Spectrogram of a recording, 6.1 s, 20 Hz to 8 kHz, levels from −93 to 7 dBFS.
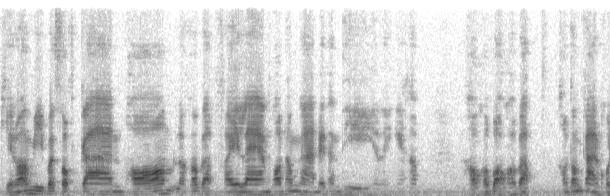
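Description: Speech cut by the noise suppressor occurs at 0.45–0.82, 1.13–1.31, 1.72–2.26, 2.71–4.93 and 5.18–5.85 s. The suppressor mistook quieter speech for noise and pulled it down by about 12 to 13 dB. This is heaviest across 2.71–4.93 s, so consonants and endings sound swallowed. The waveform shows envelope dips, and the spectrogram shows consonant energy fading toward the room noise floor. That floor sits about 28 dB below the speech, under a G.722 band edge at 8 kHz.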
